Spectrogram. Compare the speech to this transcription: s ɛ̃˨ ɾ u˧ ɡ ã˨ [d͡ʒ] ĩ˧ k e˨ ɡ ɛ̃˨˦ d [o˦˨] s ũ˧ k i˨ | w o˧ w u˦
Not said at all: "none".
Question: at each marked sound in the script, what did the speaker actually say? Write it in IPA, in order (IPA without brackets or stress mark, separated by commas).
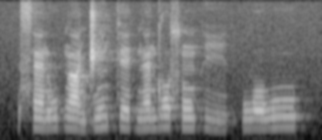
d͡ʒ, o˦˨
